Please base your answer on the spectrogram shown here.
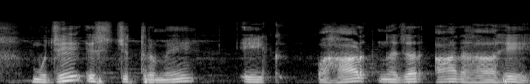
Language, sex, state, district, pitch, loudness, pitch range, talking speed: Hindi, male, Madhya Pradesh, Dhar, 120 Hz, -19 LUFS, 110-140 Hz, 115 wpm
